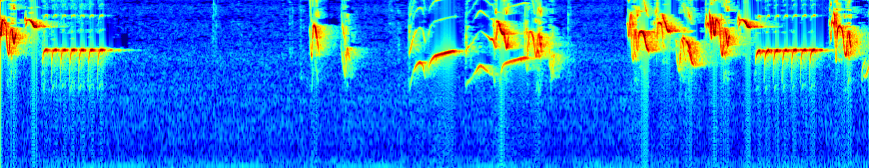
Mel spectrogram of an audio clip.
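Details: Mozambique serin giving a high twitter followed by a dry buzzing trill, a pause, then rising slurred whistles and a rapid, sweet warbling phrase with another brief buzz; low hum in the background.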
